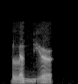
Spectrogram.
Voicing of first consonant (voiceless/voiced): voiced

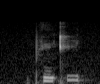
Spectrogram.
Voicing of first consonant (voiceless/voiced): voiceless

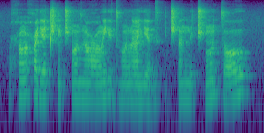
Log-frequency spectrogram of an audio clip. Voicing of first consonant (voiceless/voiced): voiceless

